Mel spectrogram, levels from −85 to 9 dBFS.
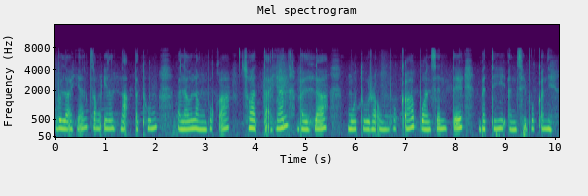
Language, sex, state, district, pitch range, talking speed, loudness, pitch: Mizo, female, Mizoram, Aizawl, 215-240 Hz, 170 wpm, -17 LUFS, 230 Hz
